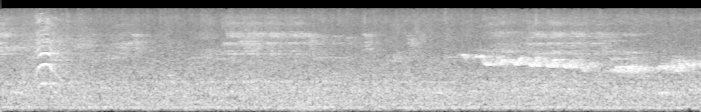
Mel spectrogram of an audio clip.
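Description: Guianan cock-of-the-rock giving a sharp squeal near the start, then a drawn-out, harsh, slightly falling squawk over steady forest hiss.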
